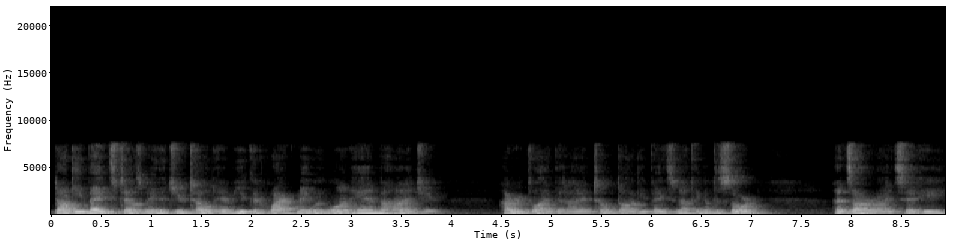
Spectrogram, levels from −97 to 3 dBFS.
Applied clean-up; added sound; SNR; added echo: none; none; none; reverberation time 0.7 s.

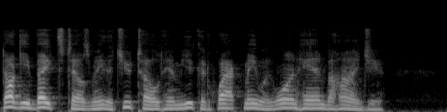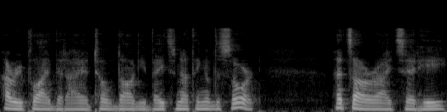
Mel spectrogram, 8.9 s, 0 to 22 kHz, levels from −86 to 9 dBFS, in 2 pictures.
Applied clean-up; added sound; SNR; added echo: none; none; none; none.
